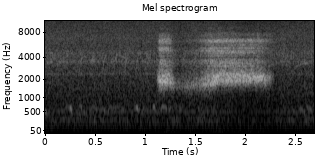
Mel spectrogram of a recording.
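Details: Black grouse cock at a courtship lek gives a harsh, sneezing hiss, one short burst then a longer drawn-out rushing hiss, over faint bubbling in the background.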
